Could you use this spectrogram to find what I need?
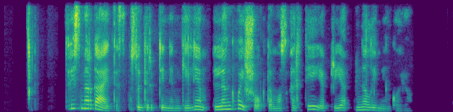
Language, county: Lithuanian, Vilnius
